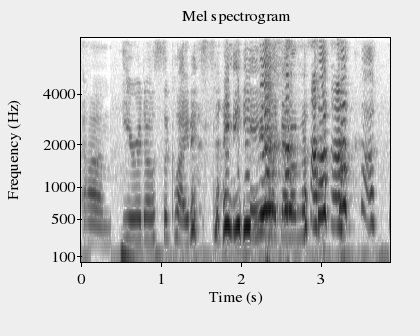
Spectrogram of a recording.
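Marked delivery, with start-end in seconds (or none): 1.7-3.8 laughing helplessly. Real, not acted. Stumbling over a listener's username, laughing. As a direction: give up mid-laugh.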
